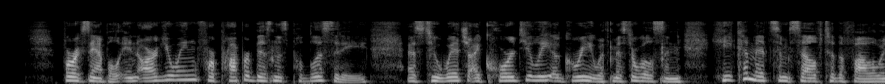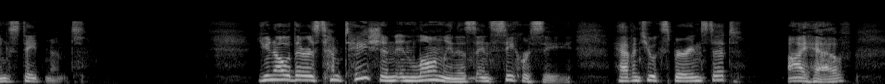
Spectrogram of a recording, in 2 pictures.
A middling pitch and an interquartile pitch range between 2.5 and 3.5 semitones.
No: medium, 165 Hz; average, 4.4 semitones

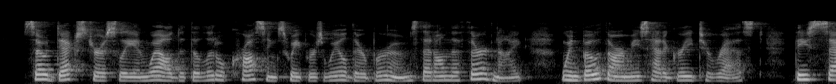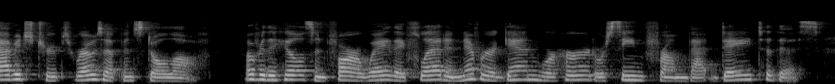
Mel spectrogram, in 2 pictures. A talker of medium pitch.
No: high, 195 Hz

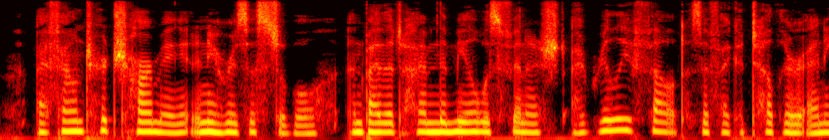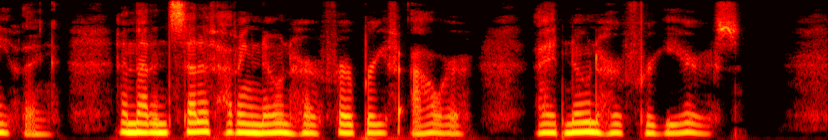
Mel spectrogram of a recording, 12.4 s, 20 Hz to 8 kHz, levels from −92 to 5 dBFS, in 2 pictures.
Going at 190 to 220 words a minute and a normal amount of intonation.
No: average, 200 wpm; narrow, 1.7 semitones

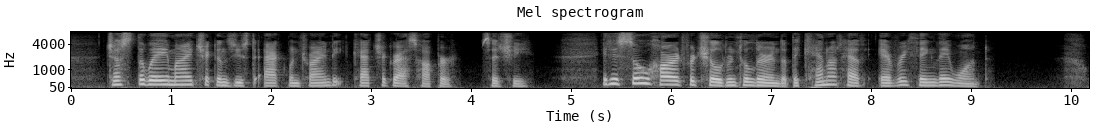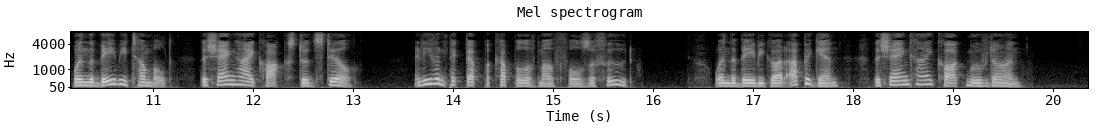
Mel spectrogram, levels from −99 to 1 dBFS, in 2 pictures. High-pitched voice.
No: medium, 165 Hz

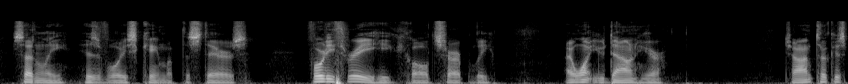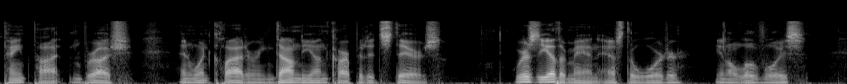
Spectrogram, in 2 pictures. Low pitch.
Yes: very low, 85 Hz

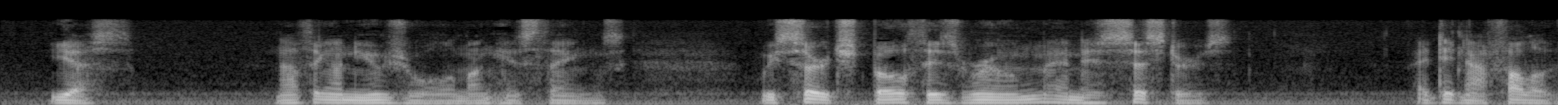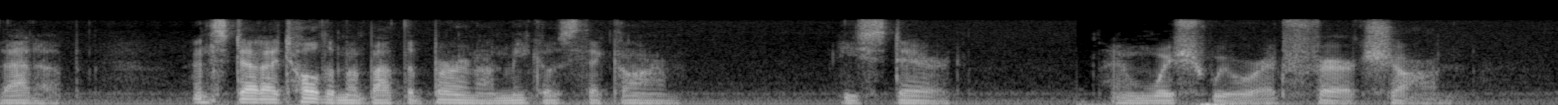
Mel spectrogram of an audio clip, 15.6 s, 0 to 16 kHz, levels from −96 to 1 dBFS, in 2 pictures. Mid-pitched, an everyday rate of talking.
No: very low, 85 Hz; average, 155 wpm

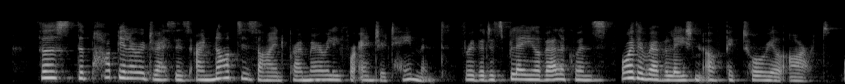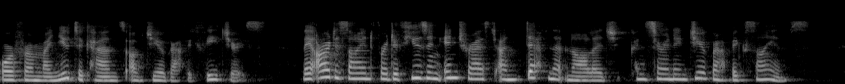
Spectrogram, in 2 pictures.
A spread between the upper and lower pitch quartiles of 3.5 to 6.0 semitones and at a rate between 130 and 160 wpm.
Yes: average, 4.1 semitones; average, 140 wpm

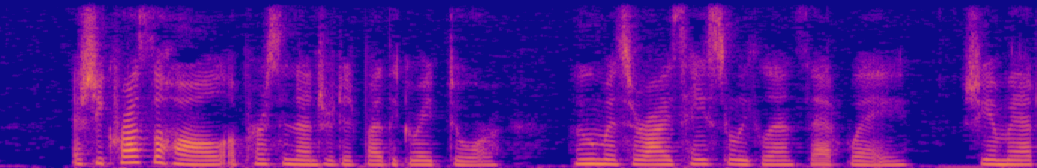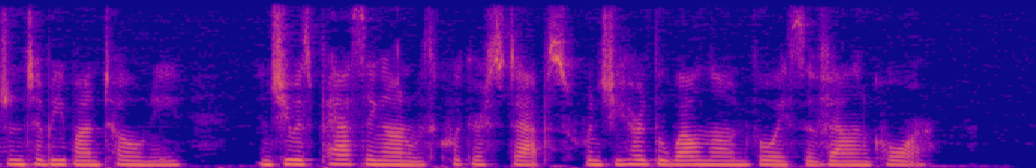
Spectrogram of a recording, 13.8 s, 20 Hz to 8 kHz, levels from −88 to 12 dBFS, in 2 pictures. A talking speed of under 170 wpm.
No: average, 185 wpm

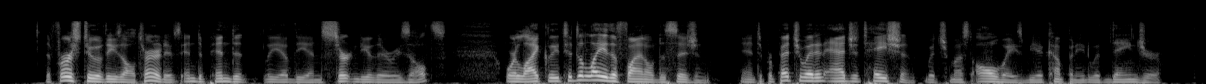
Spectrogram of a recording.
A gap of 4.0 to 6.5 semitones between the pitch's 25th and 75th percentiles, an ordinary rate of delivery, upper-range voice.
No: average, 5.1 semitones; average, 160 wpm; low, 115 Hz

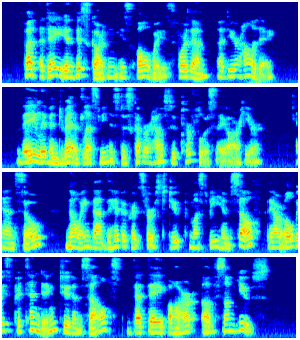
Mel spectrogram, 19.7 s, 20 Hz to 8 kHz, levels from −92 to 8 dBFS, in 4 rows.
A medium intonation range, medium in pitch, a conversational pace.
Yes: average, 3.9 semitones; medium, 180 Hz; average, 145 wpm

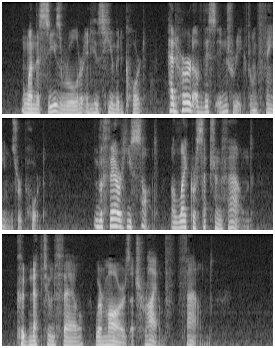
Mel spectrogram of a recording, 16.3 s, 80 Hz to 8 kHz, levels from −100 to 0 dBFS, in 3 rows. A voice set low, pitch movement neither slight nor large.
No: low, 115 Hz; wide, 6.6 semitones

